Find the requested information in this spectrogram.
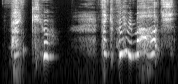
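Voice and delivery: very high, joyful thanks; delighted little fish. Acted. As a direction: gush with happy gratitude.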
